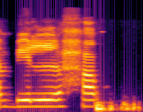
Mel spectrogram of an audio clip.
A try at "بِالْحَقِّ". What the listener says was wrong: Illa bil haqqi, haknya tidak tebal ya, tipis. Bil haqqi. Gak ikut tebal ya, haknya jadi.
